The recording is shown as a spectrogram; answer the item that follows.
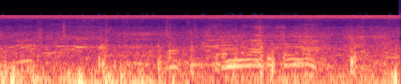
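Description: Wind buffeting the action camera's microphone with a fluctuating rumble, with people's voices in the background; one voice is drawn out a little past two seconds in.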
